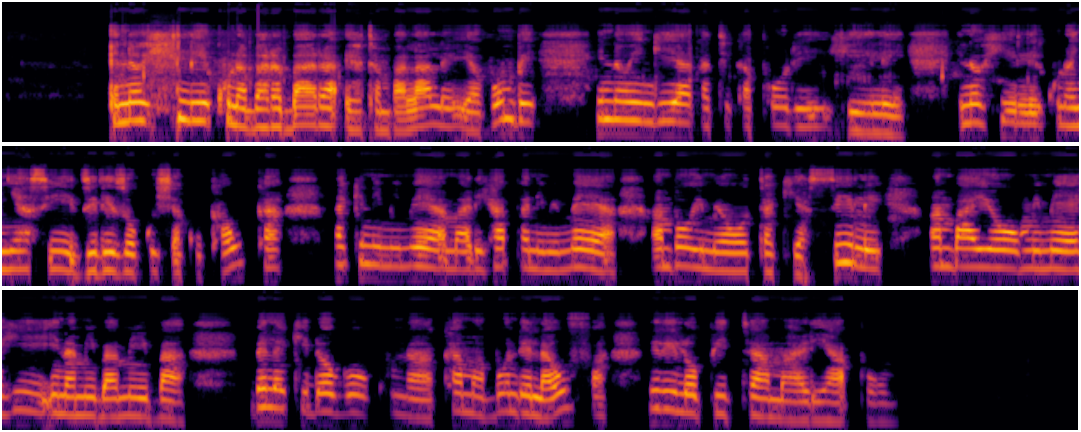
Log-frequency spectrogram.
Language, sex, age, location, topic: Swahili, female, 25-35, Dar es Salaam, agriculture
